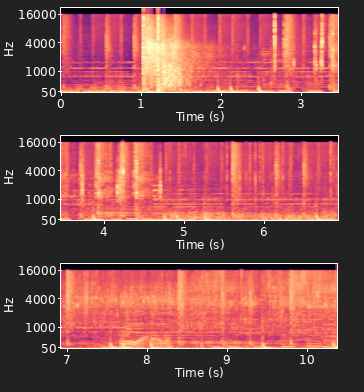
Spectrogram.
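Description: Background music with a steady beat, and about a second in a single rifle shot, the loudest sound, fading quickly.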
